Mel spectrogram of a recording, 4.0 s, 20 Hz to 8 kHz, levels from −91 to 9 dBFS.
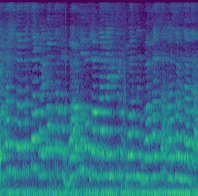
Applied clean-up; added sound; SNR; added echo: none; Slam / Car; 20 dB; reverberation time 0.6 s.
